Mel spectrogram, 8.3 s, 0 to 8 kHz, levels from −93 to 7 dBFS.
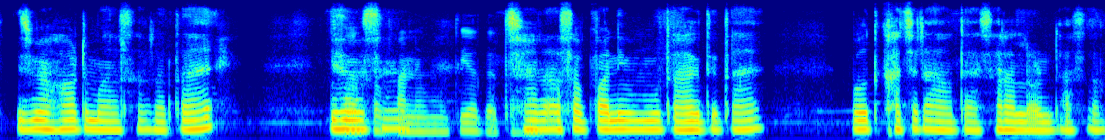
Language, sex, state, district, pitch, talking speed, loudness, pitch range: Hindi, male, Bihar, Araria, 150 Hz, 85 wpm, -30 LUFS, 140-155 Hz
